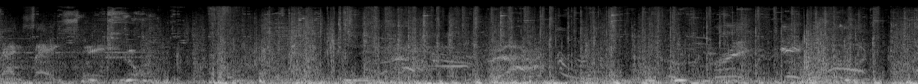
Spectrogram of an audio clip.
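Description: Bullets and blasts clang off a metal shield.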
